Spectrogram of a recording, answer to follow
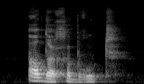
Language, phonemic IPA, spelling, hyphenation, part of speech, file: Dutch, /ˈɑ.dər.ɣəˌbrut/, addergebroed, ad‧der‧ge‧broed, noun, Nl-addergebroed.ogg
- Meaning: scum (brood of vipers)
